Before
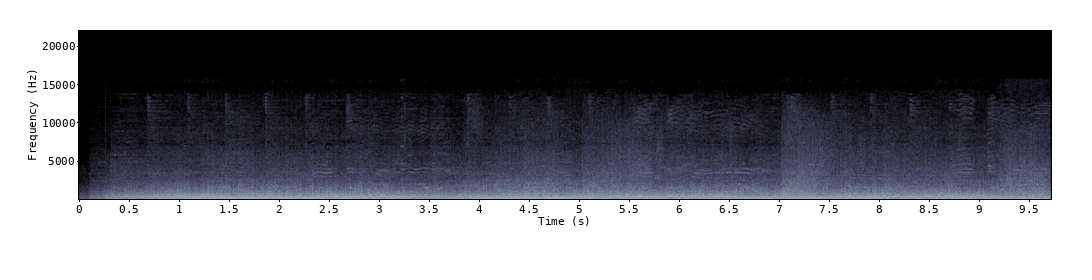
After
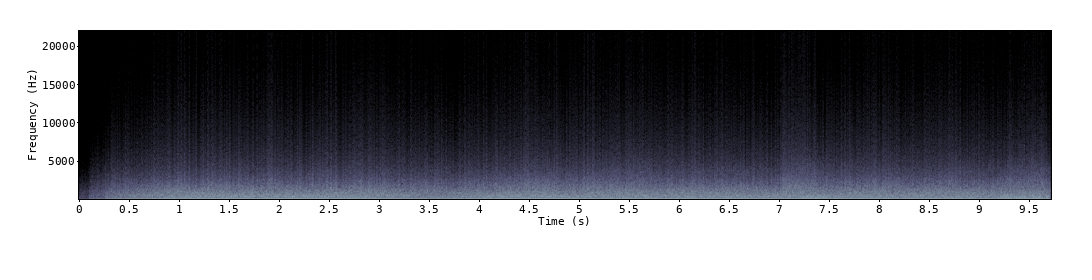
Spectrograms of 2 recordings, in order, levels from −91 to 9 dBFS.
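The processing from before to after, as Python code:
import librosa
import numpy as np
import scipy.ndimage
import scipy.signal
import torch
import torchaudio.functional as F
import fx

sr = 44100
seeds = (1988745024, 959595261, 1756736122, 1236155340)

y = scipy.signal.sosfilt(scipy.signal.butter(2, 2500.0, 'lowpass', fs=sr, output='sos'), x)
y = np.abs(y)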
